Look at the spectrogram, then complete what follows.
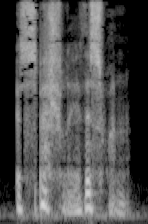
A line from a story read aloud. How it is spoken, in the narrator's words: he said, his voice dropping to an impossibly low purr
